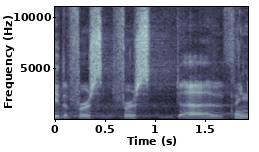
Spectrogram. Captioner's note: none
